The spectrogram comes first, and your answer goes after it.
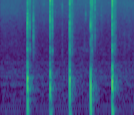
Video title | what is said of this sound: Ultimate Bread Baking Marathon - Sandwich Bread, Batter Bread, Boules, and Sourdough Too! | Hear that nice hollow sound means it's well baked and it's finished.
